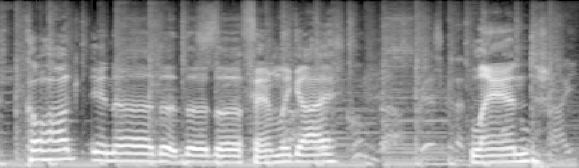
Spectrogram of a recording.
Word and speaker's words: Quahog: How do you say Quahog? Quahog in the Family Guy land.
